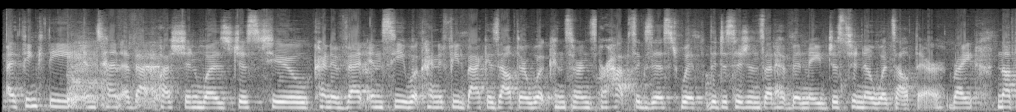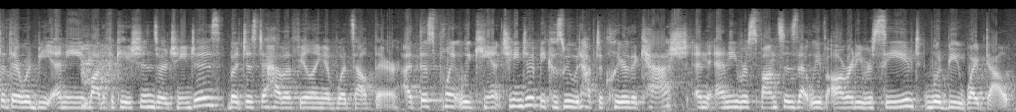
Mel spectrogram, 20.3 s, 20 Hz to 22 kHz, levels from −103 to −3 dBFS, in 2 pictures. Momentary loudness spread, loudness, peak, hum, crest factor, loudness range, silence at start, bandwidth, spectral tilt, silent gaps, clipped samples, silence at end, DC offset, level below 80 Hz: 3 LU; -12 LUFS; -4 dBFS; none; 10 dB; 1 LU; 0 s; 16 kHz; -3 dB/octave; none; under 0.1%; 0 s; under 0.1%; -52 dBFS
